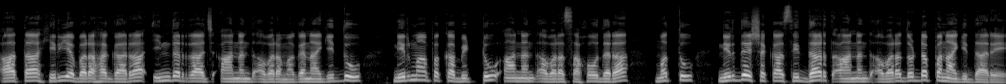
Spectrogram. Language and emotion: Kannada, neutral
